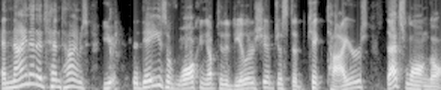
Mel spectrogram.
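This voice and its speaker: With a Pennsylvania accent, the speaker's pitch swings very widely against a quiet background. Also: man, fairly high pitch for a man, moderate pace. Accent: Pennsylvania accent, lilting. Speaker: funeral director and show host. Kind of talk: video podcast conversation.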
